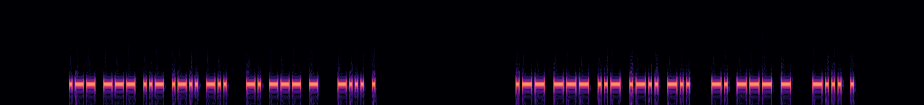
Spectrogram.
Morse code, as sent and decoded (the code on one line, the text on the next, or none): .-- --- ..- .-.. -.. / -. --- - / -... / .-- --- ..- .-.. -.. / -. --- - / -... .
WOULD NOT BE WOULD NOT BE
